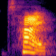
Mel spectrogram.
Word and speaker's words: 菜: 菜উচ্চারণটা এরকম হবে, 菜中国 চাই 菜呢？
